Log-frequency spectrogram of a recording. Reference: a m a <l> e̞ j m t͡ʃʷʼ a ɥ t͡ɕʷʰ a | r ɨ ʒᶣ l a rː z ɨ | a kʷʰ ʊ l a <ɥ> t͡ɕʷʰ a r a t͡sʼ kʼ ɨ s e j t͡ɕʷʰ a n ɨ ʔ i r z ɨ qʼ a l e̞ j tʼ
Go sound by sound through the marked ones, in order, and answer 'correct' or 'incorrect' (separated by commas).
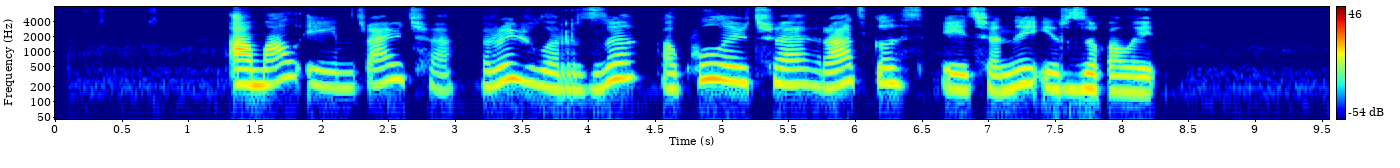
correct, correct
